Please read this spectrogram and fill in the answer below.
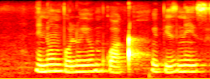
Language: Zulu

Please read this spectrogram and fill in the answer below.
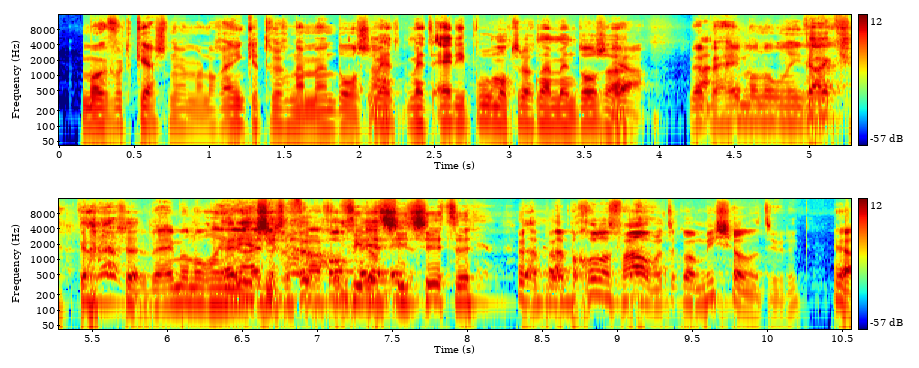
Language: Dutch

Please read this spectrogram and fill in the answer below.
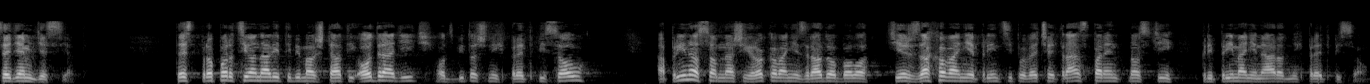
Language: Slovak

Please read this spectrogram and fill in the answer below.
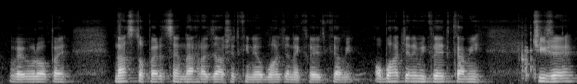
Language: Slovak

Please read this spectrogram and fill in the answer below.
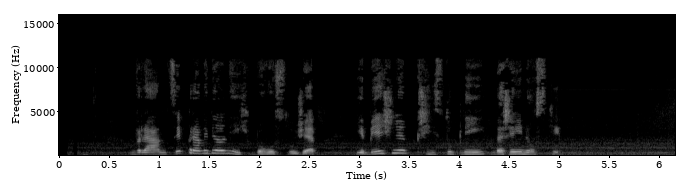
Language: Czech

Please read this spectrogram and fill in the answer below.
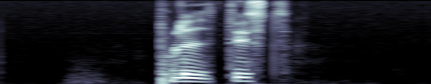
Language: Swedish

